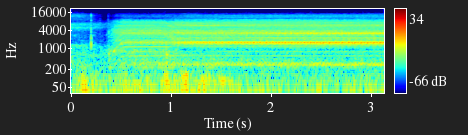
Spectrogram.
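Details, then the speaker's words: Minn Kota Ulterra 80lb 72" trolling motor that stows but won't deploy, trimming up after battery load test showed no voltage drop: smooth steady electric whine, even pitch, no grinding or stalling; trim motor healthy. "And that all appears happy, so we're going to keep going."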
